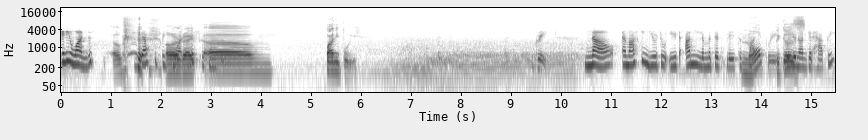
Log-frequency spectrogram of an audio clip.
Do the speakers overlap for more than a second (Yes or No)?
Yes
